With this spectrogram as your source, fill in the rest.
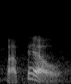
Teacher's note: o l no final de palavras é U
